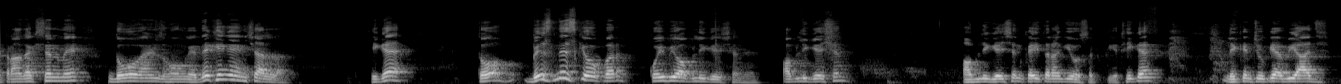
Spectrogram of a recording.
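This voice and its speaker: A man's voice: mid-range voice, a little mellow. Man teaching in an echoey classroom. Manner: explains step by step, checks in often with students. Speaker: accounting teacher. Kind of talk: classroom lecture.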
